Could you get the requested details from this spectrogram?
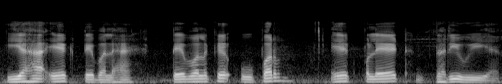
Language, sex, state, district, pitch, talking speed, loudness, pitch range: Hindi, male, Uttar Pradesh, Saharanpur, 120 Hz, 145 wpm, -19 LUFS, 105-135 Hz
